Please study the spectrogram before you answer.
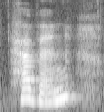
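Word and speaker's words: Hevyn: Okay, the next one is Heaven, but it's spelled H-E-V-Y-N.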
